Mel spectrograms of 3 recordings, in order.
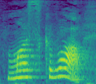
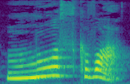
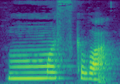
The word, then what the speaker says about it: Москва: I don't say it like that because here comes the first rule of the vowel reduction in Russian. And the first rule is that O, Russian O, when it is unstressed, where there is no stress and no accent going on it, it turns to the sound E.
